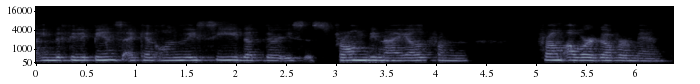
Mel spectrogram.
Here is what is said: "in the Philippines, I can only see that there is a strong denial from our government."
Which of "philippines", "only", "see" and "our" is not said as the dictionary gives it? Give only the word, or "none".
philippines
